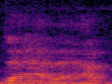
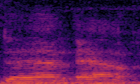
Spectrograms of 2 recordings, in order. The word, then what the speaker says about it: DDAAT: I'm here to talk about my app, which is called Dad App. Mm-hmm. It's pronounced Dad App, but it's spelled DDAAT.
